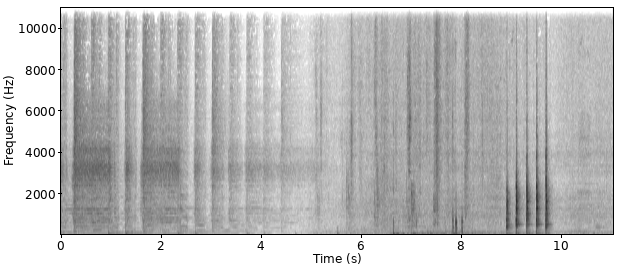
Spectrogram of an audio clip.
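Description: Knocking on a door, several firm raps near the end in a quick cluster, preceded by scattered thumps and faint background movement.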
